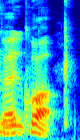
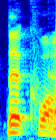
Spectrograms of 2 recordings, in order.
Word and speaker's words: Burt Kwouk: So is uh, Burt Kwouk, is that his, how you pronounce his surname? – Burt Kwouk. Burt Kwouk.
